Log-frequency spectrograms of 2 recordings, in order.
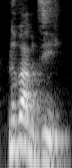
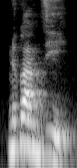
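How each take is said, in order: Both takes have the same delivery.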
